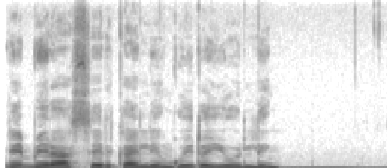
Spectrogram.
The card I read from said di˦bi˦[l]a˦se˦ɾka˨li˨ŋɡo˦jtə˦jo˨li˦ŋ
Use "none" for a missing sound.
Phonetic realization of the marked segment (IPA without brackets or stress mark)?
ɾ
